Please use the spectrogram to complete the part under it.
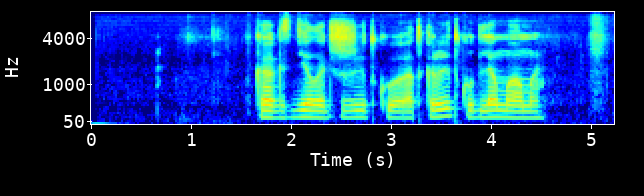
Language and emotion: Russian, neutral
